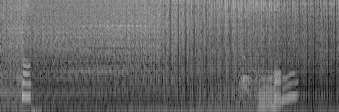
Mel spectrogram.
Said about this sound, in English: Now we're in slow motion here. Nice. Oh, this is as loud as it can go, actually. Yeah. We're cranked over here, too. I need some more distortion. Dog distortion. The slow motion bark.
